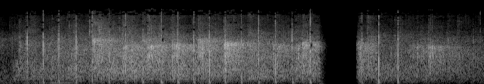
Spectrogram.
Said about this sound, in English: And perhaps we could have a little round of applause for our new members.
